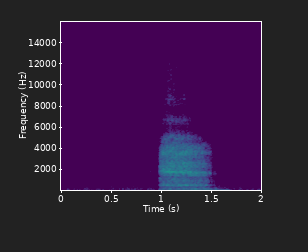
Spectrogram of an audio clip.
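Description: Near silence, with one faint intake of breath about a second in.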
